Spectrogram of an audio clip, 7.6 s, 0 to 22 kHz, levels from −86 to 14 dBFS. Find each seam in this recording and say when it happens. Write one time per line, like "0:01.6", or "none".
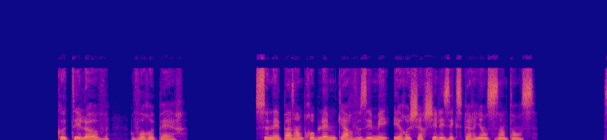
0:01.6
